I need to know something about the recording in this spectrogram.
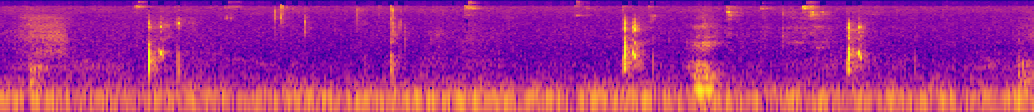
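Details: Young female capuchin monkey, still a baby just becoming mobile, with hiccups: three faint, sharp hiccup clicks a few seconds apart over a steady low room hum.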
